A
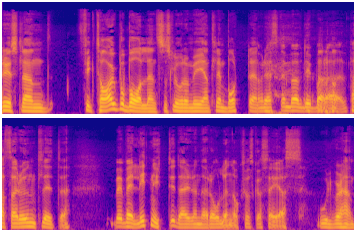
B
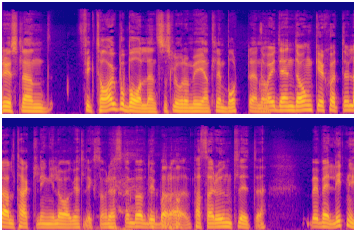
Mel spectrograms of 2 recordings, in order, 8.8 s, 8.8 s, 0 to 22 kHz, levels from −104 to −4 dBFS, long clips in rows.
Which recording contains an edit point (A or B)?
A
